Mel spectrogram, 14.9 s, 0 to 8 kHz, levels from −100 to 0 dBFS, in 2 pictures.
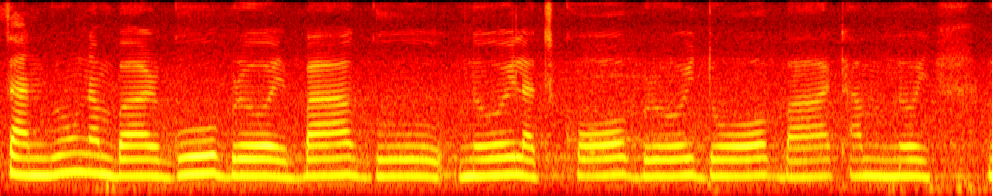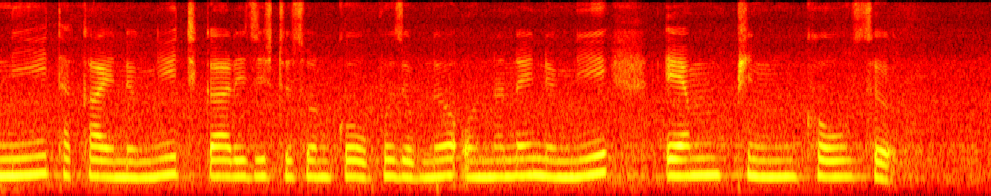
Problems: none marked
